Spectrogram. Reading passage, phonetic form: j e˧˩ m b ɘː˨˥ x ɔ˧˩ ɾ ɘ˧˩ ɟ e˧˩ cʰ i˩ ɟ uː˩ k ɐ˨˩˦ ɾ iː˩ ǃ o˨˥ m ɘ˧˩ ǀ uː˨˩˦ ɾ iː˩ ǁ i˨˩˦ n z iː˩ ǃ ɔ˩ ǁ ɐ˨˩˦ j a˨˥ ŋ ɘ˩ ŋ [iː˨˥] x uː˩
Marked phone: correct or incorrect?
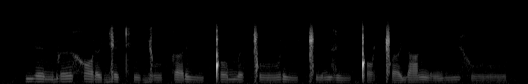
correct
